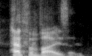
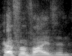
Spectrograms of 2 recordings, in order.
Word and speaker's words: Hefeweizen: How do you pronounce this in German? Hefeweizen. Yeah. Hefeweizen.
